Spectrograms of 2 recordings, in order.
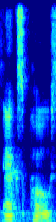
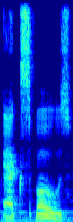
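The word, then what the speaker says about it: exposé: need first of all it's expose say sir Burns said not expose Jesus you can at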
